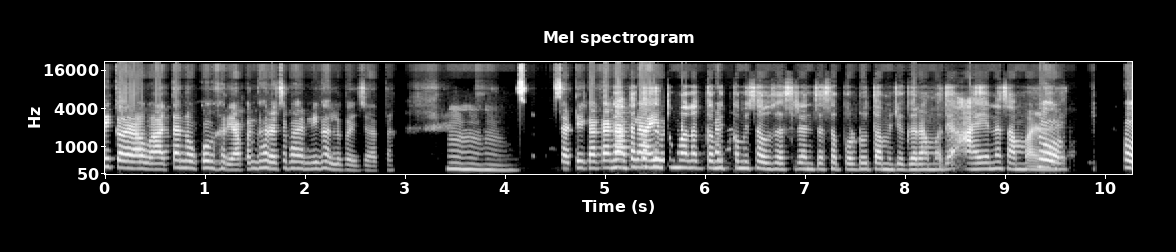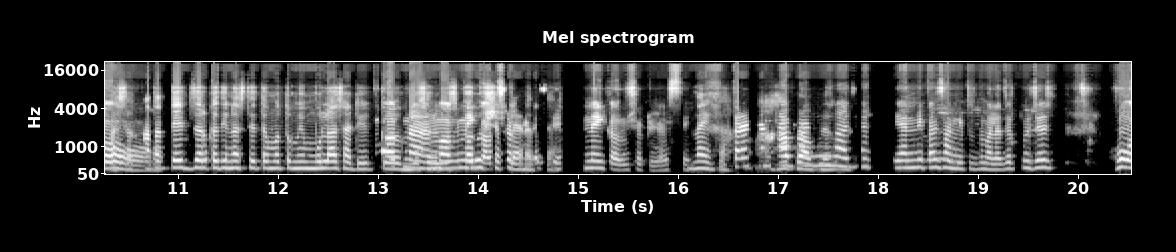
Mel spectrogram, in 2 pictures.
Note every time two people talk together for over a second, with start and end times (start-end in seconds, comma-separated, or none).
13.1-14.8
